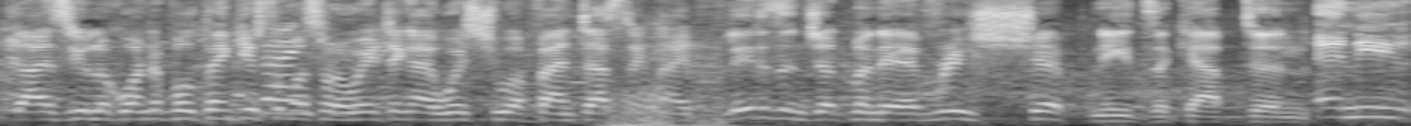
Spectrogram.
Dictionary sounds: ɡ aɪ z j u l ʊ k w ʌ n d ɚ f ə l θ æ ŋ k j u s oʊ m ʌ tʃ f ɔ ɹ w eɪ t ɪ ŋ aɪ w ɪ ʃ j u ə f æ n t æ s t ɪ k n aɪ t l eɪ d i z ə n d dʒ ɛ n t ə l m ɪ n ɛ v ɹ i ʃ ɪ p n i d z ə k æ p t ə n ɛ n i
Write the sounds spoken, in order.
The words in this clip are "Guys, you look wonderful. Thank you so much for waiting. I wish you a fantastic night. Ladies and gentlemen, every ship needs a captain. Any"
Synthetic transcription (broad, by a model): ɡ aɪ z j u l ʊ k w ʌ n d ɚ f ə l t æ ŋ k j u s oʊ m ʌ tʃ f ɔ ɹ w eɪ t ɪ ŋ aɪ w ɪ ʃ j u ə f æ n t æ s t ɪ k n aɪ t l eɪ d i z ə n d dʒ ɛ n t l m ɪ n ɛ v ɹ i ʃ ɪ p n i d z ə k æ p t ə n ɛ n i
